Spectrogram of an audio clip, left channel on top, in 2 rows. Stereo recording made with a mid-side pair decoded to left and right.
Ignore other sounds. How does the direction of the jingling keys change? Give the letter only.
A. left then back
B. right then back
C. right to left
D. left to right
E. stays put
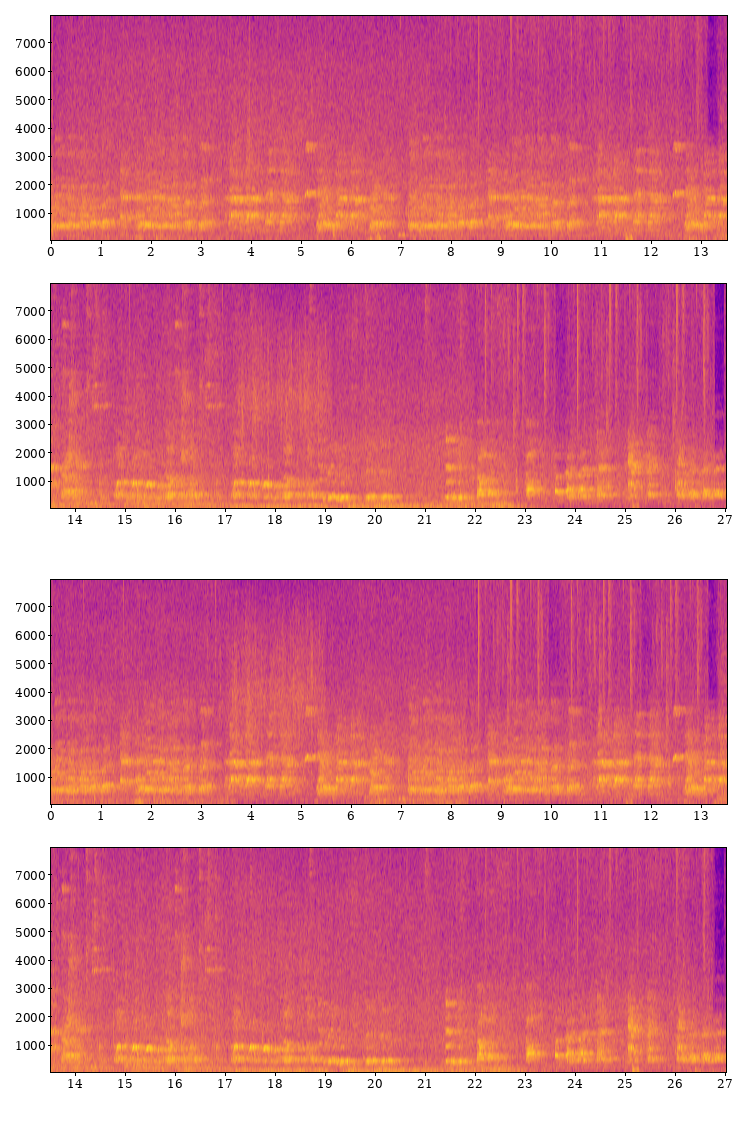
C.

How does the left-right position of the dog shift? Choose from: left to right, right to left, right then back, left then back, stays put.
stays put.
